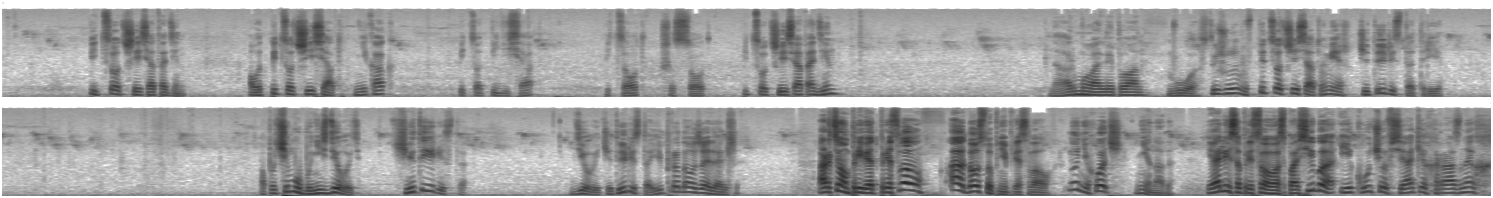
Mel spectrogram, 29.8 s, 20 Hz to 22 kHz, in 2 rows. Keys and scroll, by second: 28.9 ctrl+shift+3.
